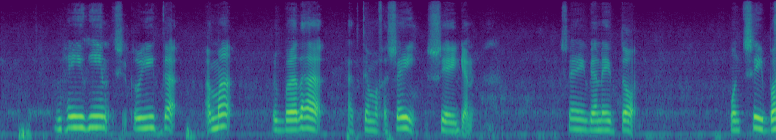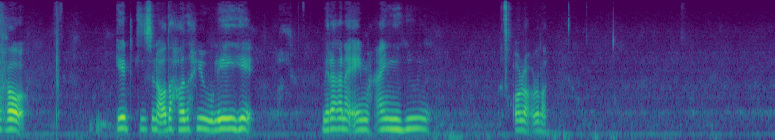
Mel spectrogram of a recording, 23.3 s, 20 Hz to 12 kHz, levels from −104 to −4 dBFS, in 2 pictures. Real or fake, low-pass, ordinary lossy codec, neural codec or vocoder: fake; none; none; codec, 24 kHz, 0.9 kbps, WavTokenizer, small release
